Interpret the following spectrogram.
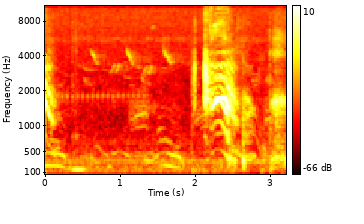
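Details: Lion cubs of the Nkuhuma pride at a buffalo kill in August, Djuma Game Reserve area, give a short, high, arching mew while calling their mother, over a man talking quietly and scattered bird calls including pied crows.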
